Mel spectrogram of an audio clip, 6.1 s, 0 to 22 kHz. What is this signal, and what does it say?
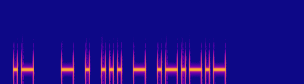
Morse code, heard as a keyed tone, about 14 wpm, 700 Hz. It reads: A TEST.
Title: Additional Easy Phrases 15wpm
